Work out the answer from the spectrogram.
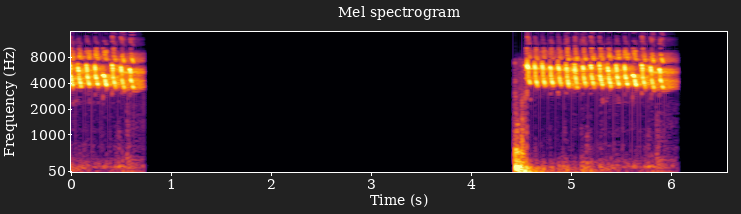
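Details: Champion cililin song kept as masteran training material: two separate bursts of rapid, high, evenly pulsed trilling, a short one at the start and a longer one about four seconds later, with silence between.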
